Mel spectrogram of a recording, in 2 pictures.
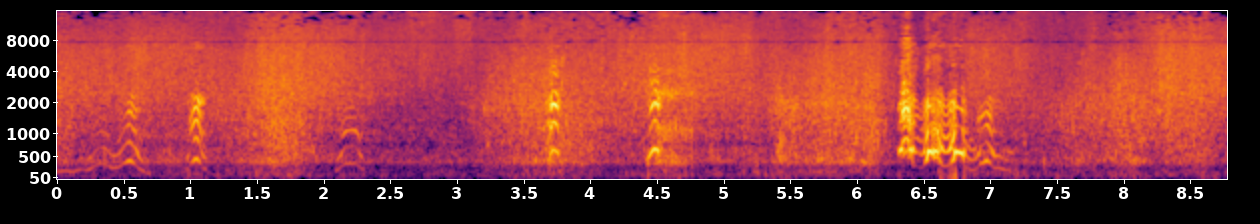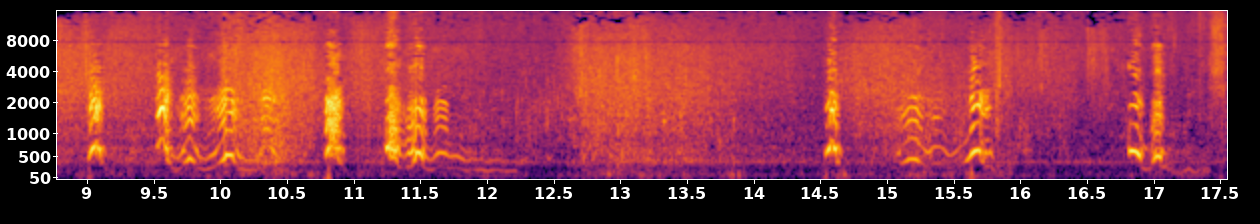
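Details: A Malamute with a sea robin it found lets out scattered brief whimpers and sharp yelps, clustered near six, ten and fifteen seconds, with clicks and a steady background rush between them.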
